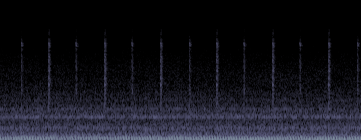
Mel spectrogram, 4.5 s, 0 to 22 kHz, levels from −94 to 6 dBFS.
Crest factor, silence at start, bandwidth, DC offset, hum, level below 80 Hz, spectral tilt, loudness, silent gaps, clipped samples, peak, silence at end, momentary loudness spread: 12 dB; 0 s; 7.4 kHz; under 0.1%; none; -46 dBFS; -6 dB/octave; -49 LUFS; none; under 0.1%; -34 dBFS; 0 s; 1 LU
